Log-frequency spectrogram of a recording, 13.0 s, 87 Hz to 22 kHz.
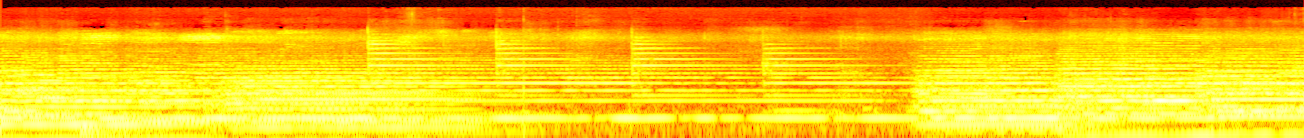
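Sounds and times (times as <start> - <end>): concert band held chord: 0.0 - 13.0
tubular chimes ringing: 0.0 - 13.0.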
